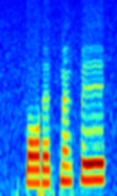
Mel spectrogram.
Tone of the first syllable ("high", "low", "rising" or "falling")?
low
